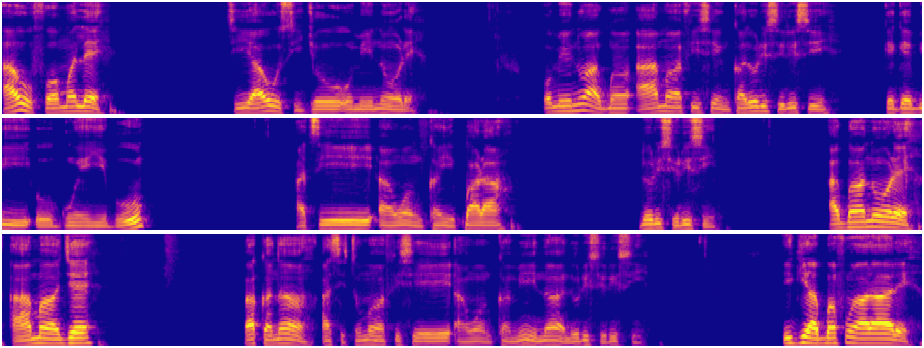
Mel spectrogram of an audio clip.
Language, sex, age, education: Yoruba, male, 30-45, primary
